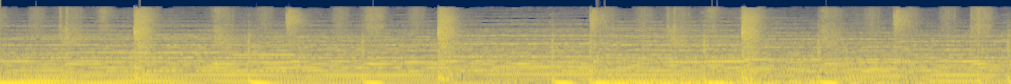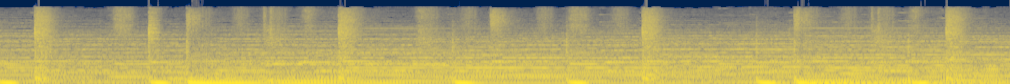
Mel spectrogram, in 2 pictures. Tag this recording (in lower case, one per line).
music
